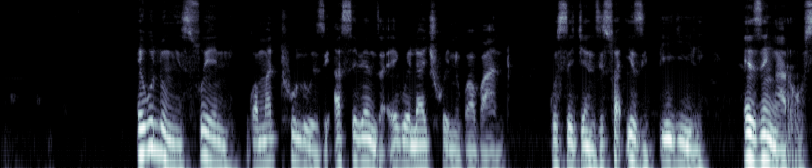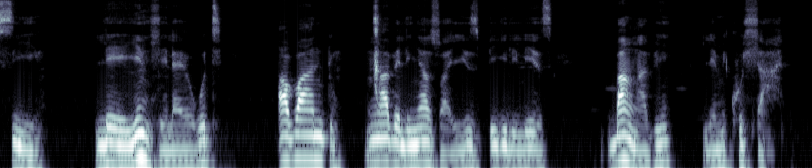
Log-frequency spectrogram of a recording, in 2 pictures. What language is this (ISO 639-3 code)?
nde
